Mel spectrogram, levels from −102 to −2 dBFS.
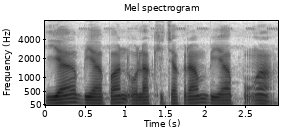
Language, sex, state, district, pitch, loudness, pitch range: Garo, male, Meghalaya, West Garo Hills, 110 Hz, -19 LUFS, 105-115 Hz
